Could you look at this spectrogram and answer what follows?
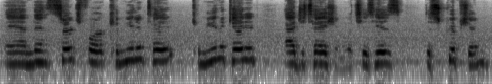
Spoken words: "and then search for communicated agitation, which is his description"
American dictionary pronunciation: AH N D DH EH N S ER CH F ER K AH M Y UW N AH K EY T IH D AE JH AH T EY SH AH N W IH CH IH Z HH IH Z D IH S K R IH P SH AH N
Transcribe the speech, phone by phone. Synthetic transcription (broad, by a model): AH N DH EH N S ER CH F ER K AH M Y UW N AH K EY T IH D AE JH AH T EY SH AH N W IH CH IH Z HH IH Z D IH S K R IH P SH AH N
